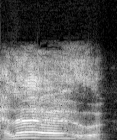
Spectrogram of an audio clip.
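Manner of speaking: very high, loud, stretched-out shout rising upward. Calling out of a pit in character, yelling out of a pit. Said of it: "I yell out of the pit".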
